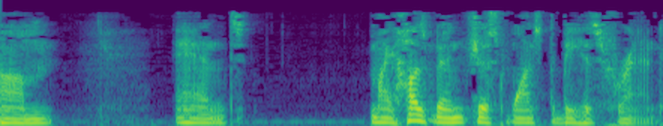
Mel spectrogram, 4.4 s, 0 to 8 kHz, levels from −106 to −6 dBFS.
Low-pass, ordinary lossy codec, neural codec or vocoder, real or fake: 7.2 kHz; MP3, 24 kbps; none; real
